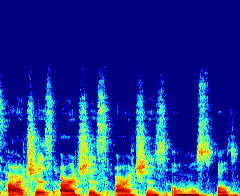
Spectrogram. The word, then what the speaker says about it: Arches: I'll probably keep saying arches me too to see you Anna thanks for coming I refuse to say it like that arsh means Ash means but in German so it sounds weird for me same same so for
